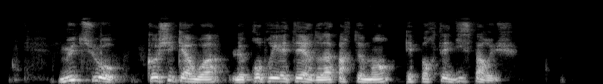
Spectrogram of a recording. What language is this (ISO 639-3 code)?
fra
